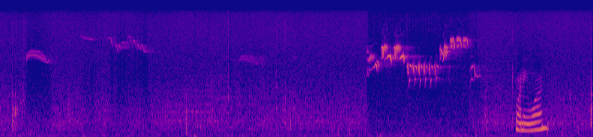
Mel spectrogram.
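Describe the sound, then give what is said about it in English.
A Lincoln's sparrow sings in a farm meadow. Faint, scattered chips give way to a quick, bubbly, trilled song burst, then a short buzzy phrase that tumbles downward, all quiet against a soft background. “Lincoln Sparrow number one at Metcalf Farm Meadow”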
